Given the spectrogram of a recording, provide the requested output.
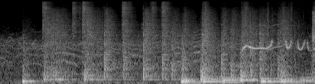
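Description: Drum-led music with a steady beat, bass and a brief sliding synth tone near the end; no animal voices.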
